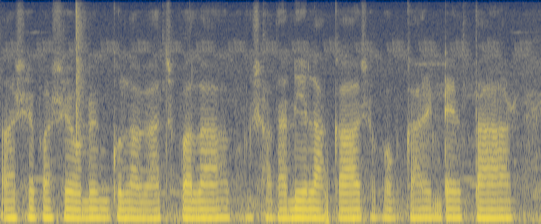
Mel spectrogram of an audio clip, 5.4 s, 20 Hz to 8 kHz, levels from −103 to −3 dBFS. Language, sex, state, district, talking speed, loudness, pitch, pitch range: Bengali, male, Tripura, Unakoti, 110 wpm, -16 LUFS, 115 Hz, 110-115 Hz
